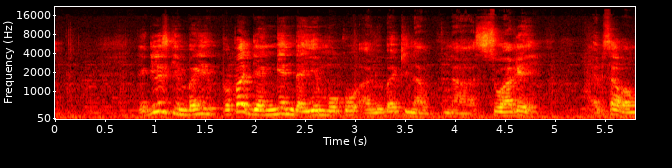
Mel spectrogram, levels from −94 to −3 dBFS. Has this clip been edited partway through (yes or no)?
no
